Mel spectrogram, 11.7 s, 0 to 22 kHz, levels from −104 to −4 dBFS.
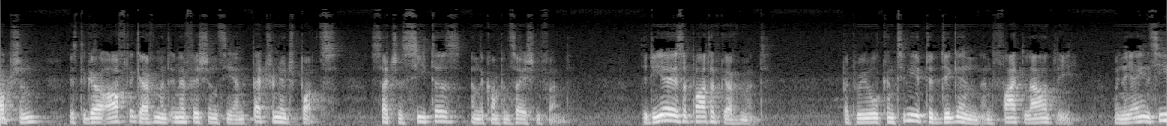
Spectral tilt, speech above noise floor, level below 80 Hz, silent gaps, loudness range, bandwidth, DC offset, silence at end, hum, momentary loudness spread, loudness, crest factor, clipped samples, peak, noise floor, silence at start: -9 dB/octave; 31 dB; -56 dBFS; none; 4 LU; 8 kHz; under 0.1%; 0 s; none; 14 LU; -20 LUFS; 18 dB; under 0.1%; -2 dBFS; -50 dBFS; 0 s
